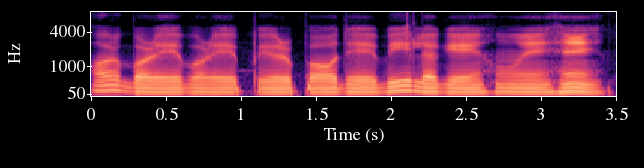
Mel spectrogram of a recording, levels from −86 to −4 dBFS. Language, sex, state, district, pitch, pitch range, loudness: Hindi, male, Jharkhand, Ranchi, 105 Hz, 105-110 Hz, -20 LUFS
